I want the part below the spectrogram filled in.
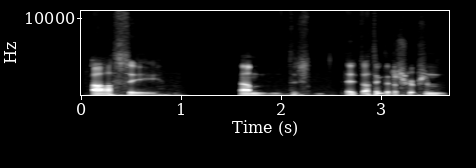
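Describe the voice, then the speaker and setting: In a strong New Zealand accent, the speaker shows ordinary pitch variation on a very clean recording with a silent background. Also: man. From New Zealand, Canterbury (Rangiora). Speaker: game streamer. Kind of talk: live gaming commentary. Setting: live stream with webcam. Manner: casual, thinking aloud.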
